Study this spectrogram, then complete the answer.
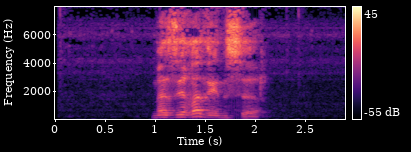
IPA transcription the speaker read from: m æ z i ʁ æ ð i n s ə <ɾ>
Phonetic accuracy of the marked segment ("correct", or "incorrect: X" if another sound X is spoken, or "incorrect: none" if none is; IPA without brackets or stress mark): correct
